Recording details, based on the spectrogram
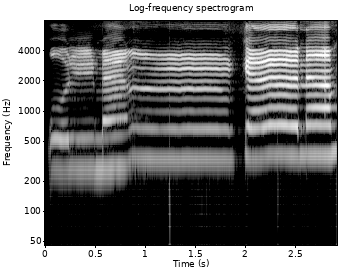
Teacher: من پہ اخفا ہو رہا ہے، نون ساکن کے بعد، کاف حروف اخفا میں سے ہے تو اخفا کریں گے، یعنی ناک میں آواز لے جائیں گے۔ قل من کان، کا پہ الف مدہ بھی ہو رہا ہے، الف خالی سے پہلے کاف کے اوپر زبر ہے تو الف مدہ۔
